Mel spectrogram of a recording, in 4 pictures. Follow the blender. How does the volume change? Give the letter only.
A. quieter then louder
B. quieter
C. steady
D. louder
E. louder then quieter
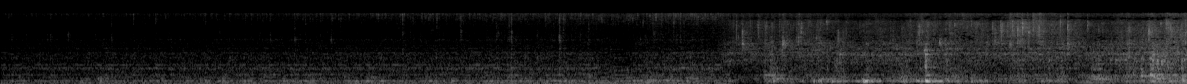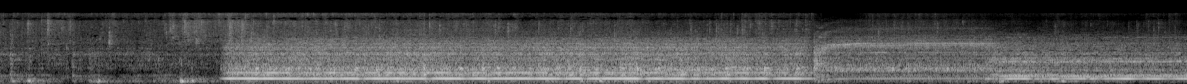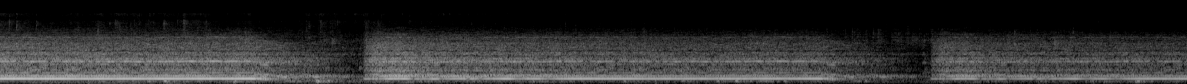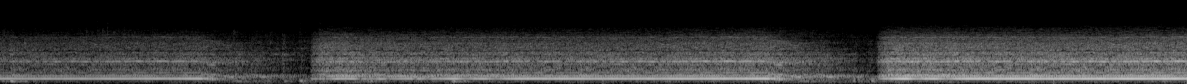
A.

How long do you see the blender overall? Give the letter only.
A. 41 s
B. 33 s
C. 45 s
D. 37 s
B.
